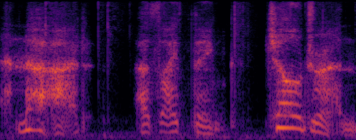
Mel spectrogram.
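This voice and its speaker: A raspy, put-on character voice that sounds female. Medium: read story.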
